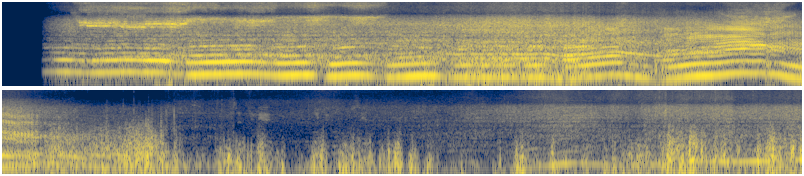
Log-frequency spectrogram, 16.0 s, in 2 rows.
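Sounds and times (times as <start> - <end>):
car engine revving: 0.4 - 9.0, 12.2 - 16.0.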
